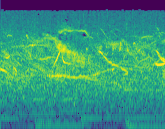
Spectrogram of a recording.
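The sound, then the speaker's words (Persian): A harsh, screeching call from a bird perched on a branch, with rapid high-pitched sweeping squeals running continuously for under two seconds over a low sustained musical drone. “پرنده با صدای گوشخراشی گفت”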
